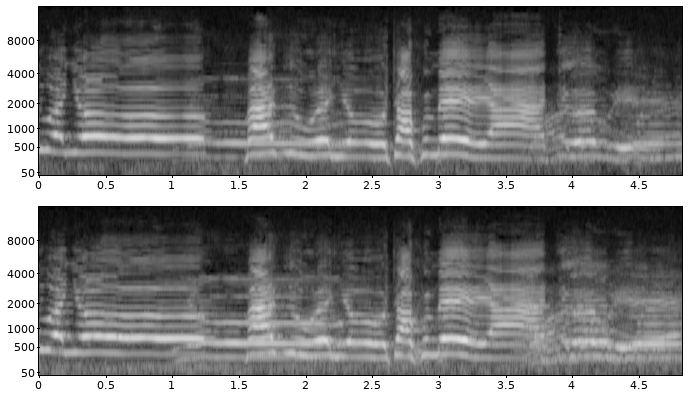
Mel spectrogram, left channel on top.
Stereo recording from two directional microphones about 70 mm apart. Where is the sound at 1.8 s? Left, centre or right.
Left.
